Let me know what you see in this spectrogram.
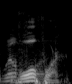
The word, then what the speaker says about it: Wilfork: Wilfork.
